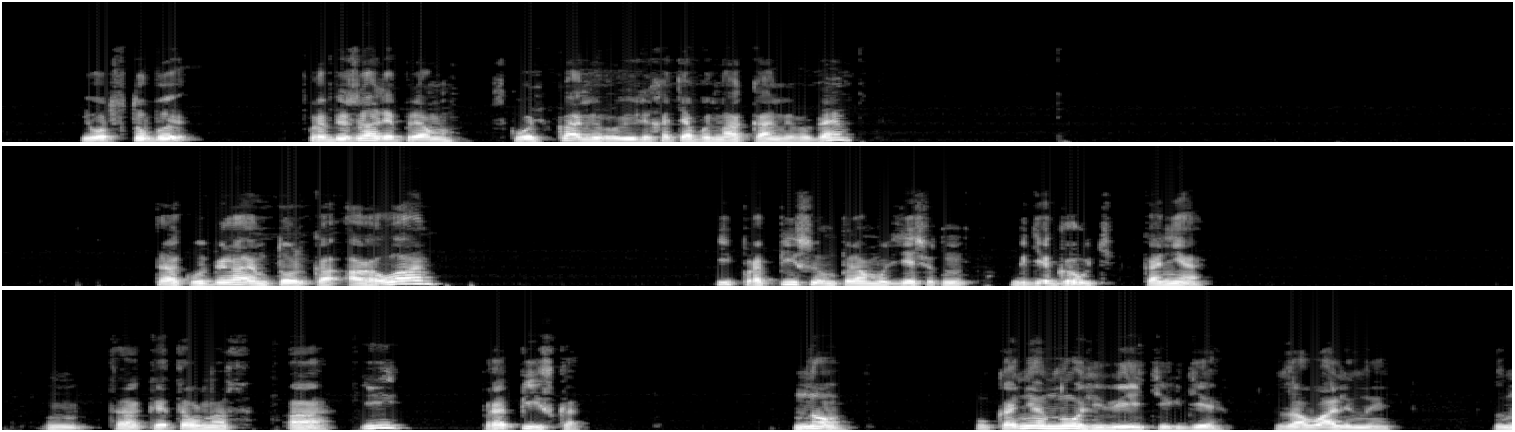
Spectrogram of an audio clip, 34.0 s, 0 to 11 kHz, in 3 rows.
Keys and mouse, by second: 0.0-2.9 drag, 6.7-8.1 drag, 12.0 click, 14.7 g, 24.9 a, 25.5 i, 29.4-31.5 middle drag.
